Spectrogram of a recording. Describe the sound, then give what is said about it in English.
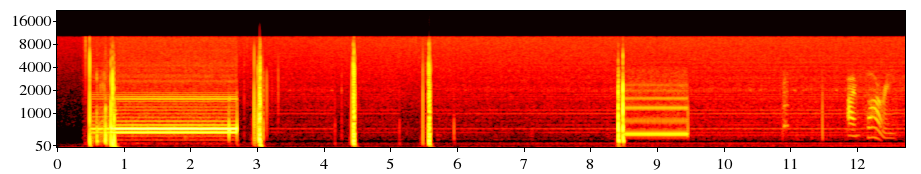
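A telephone ringing tone from a toll switch after dialing 111, a vacant code, into the toll trunk: a loud, steady buzzing tone for about two seconds, sharp line clicks, then a shorter second burst, with the faint voice of an intercept recording from Asheboro, North Carolina starting at the end. “The first one goes into the toll trunk, the next two digits amount to a vacant code, and you'll see what the toll machine uses as its ringtone and its intercept recording.”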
